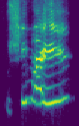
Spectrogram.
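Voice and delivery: loud high she right here; loud announcement. Retold or imitated. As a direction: hand the phone over loudly. Hands phone over loudly.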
